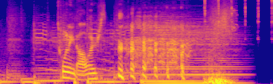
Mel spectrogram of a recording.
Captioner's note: chuckles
